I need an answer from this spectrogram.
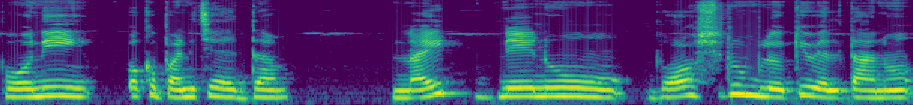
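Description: Young husband figure, playful, bossy banter, warm mellow tone, woman reader, audio story. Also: mid-range voice, steady tone, normal speed, close to an everyday voice. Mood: scheming.

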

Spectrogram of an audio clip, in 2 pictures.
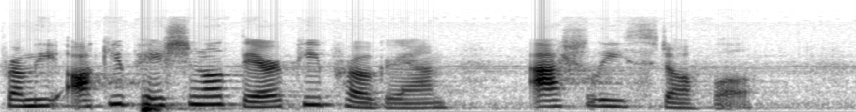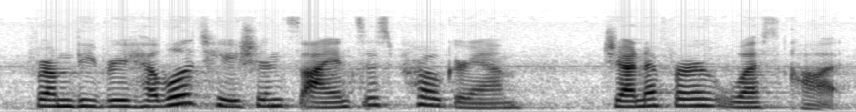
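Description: A young woman, a student council member, giving a formal scripted ceremony speech at a podium microphone and announcing names in a measured way. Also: mid-range voice, lively intonation, sharp tone. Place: graduation ceremony. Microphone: speaking at a podium microphone. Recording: dull lo-fi sound.

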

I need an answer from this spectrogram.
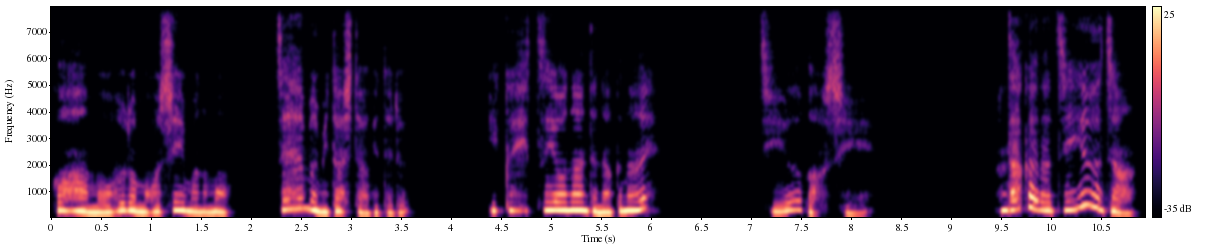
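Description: A woman playing a possessive yandere girlfriend in a soft, breathy ASMR role-play, obsessively loving, clingy and sweetly menacing. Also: sits high, expressive, unhurried, long pauses, no room sound, clean studio sound. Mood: obsessive, insistent. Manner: yandere: obsessively loving, soft, pleading turning coldly threatening.

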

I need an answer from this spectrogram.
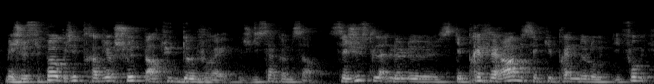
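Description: A middle-aged man from France teaching English, explaining at length in a chatty way and slowing down for English examples. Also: mid-range voice, lively intonation. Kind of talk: online lesson. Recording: muffled, echoey room.

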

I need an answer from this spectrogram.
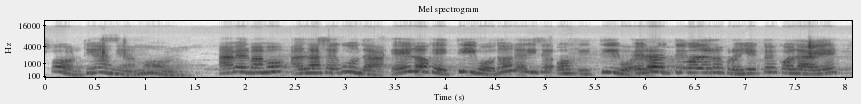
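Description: A woman's voice: high-pitched, lively intonation, measured pace, a little mellow. A woman teaching a third-grade online class in Spanish, dictating and calling her pupils by pet names. She is from Ecuador and speaks with an Ecuadorian coastal accent. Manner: affectionate, calls pupils "mi amor" and "mi vida". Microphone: computer mic on a video call. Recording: echoey, distant, dull video-call audio with children talking. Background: children's voices.

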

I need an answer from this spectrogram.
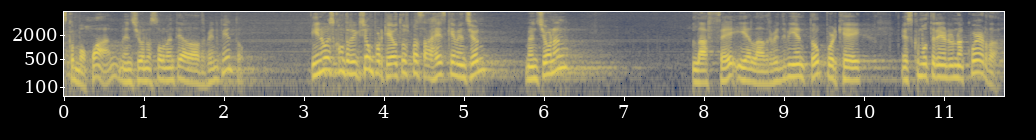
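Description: A man's voice: fairly high pitch, warm tone. Earnest preacher man in echoing hall. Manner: earnest, pleading, addresses listeners as brothers. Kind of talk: sermon.

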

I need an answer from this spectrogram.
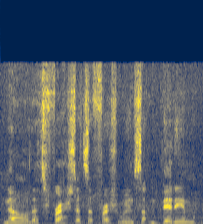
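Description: Recorded on a handheld phone by a noisy, rocky creek, this relaxed outdoor vlog features a middle-aged Texas man coaching in easygoing chatter. His pitch sits in the middle range, and rushing creek water dominates the background.

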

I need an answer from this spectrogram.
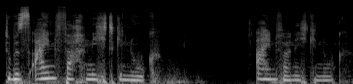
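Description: A sneering male devil spits mocking taunts, as a woman preacher acts him out. His voice sits fairly high and stays in the speaker's plain register, with a scornful, belittling edge. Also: measured pace, darkish tone, breathy edge. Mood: taunting. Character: sneering male devil whispering cruel lies.

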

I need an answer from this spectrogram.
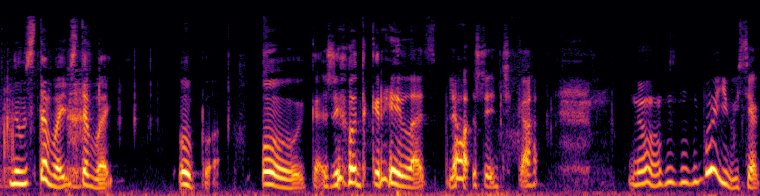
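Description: A woman's voice: a little high, no echo. A woman in her sixties from Ukraine, a grandmother vlogging at home with her family and coaxing a toddler in sing-song baby talk. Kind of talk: casual home vlog.

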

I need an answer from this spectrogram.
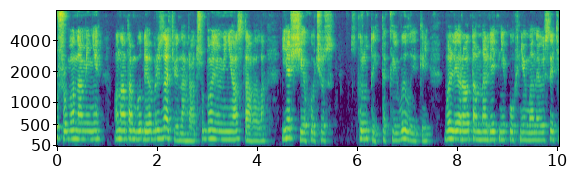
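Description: Older ukrainian grandma rambling on in a home vlog, chatty, mixes languages. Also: female voice, on the low side, darkish tone. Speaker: vlogger grandmother. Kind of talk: casual home vlog chat.

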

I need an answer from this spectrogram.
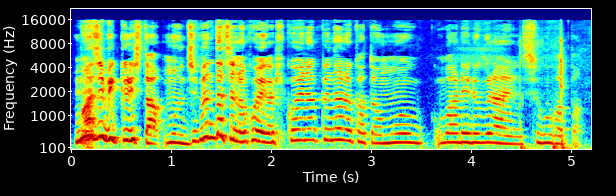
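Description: A young woman with a Kansai accent, chatting excitedly on a livestream as an idol, reading fan comments. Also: sits high. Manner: chatty, excitable, quick bursts of enthusiasm.

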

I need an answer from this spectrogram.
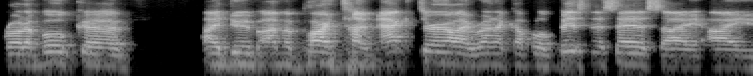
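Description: Calling in from his home office, a middle-aged man from Finland is the guest in a casual video-call interview. His voice is on the high side and his pace moderate, and he speaks with energy, often repeating words at the start of sentences. The audio is poor.

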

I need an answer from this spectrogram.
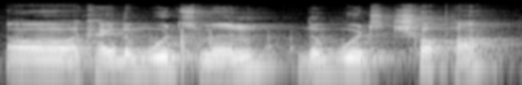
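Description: Gravelly guy in his 30s opening gifts in an echoey living room, jokey. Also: medium pitch, steady tone, normal speed, a little mellow. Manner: reads gift cards aloud, joking. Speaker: vlogger, new dad opening gifts. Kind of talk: casual chat. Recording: echoey room, faint noise.

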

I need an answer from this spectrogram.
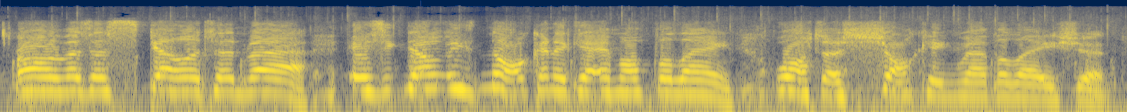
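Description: A man's voice: extremely high pitch, a little fast, fairly bright tone, slight background noise. A young man doing joking mock sports commentary over a game, laughing often in a playful announcer voice.

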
